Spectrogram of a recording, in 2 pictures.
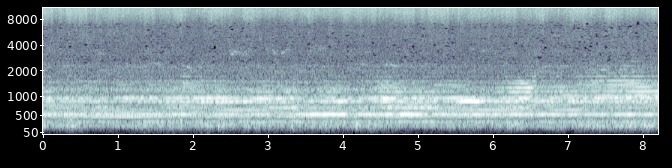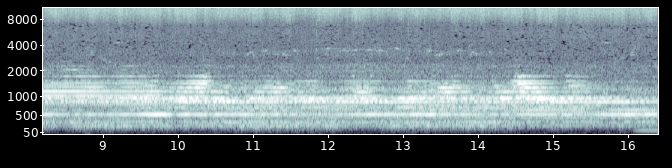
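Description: Aeolian wind harp tuned to A=432 Hz, its strings set sounding by the wind: a sustained drone of several steady tones, with higher overtones swelling in and fading away several times.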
